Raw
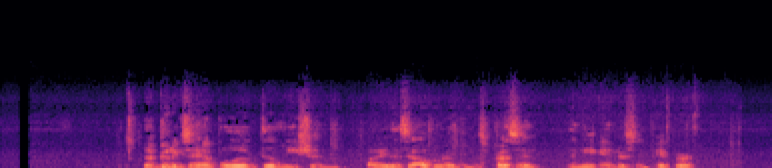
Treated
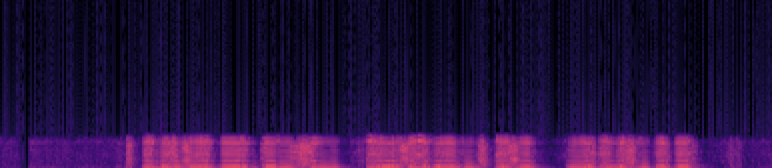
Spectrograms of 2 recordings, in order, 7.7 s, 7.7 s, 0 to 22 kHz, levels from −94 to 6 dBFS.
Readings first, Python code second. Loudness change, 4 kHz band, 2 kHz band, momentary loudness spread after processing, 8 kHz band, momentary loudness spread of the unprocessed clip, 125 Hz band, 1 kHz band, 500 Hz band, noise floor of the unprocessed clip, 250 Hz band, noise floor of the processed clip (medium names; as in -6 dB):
-12.5 dB, -5.5 dB, -4.5 dB, 12 LU, -27.5 dB, 15 LU, -6.5 dB, -4.5 dB, -20.0 dB, -59 dBFS, -11.5 dB, -64 dBFS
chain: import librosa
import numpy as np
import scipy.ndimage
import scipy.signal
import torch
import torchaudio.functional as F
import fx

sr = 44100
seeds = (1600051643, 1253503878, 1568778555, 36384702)

p1 = fx.bit_reversed(x, sr, seeds[0], block=64)
p2 = fx.dereverb_blind(p1, sr, rt60_s=0.72)
p3 = fx.rider(p2, sr, range_db=10, speed_s=0.5)
p4 = p2 + F.gain(torch.from_numpy(p3), -2.5).numpy()
p5 = (np.kron(p4[::6], np.eye(6)[0]) * 6)[:len(p4)]
p6 = 10.0 ** (-11.0 / 20.0) * np.tanh(p5 / 10.0 ** (-11.0 / 20.0))
p7 = p6 + fx.echo_filtered(p6, sr, ms=64, feedback_pct=42, hz=2000.0, wet_db=-15.5, dry=0)
p8 = fx.lpc_monotone(p7, sr, seeds[1], pitch_hz=180.0, order=16)
p9 = fx.dmg_crackle(p8, sr, seeds[2], per_s=270.0, level_db=-41.0)
y = F.gain(torch.from_numpy(p9), -7.0).numpy()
